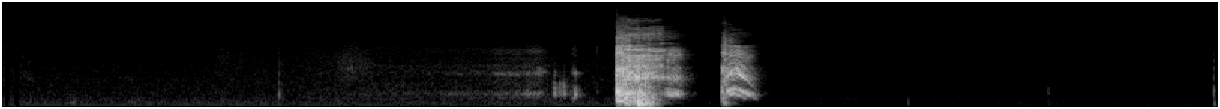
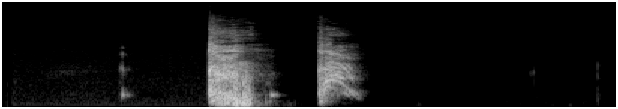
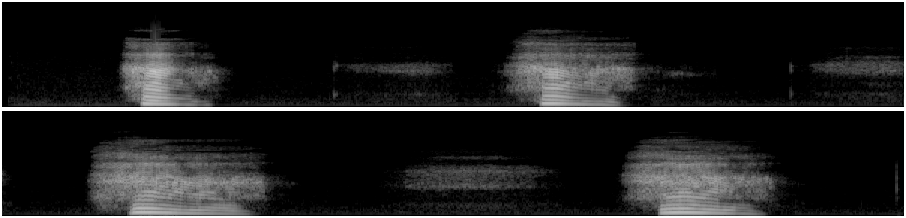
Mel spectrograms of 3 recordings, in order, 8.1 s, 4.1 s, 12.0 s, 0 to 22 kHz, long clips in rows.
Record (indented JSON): {
  "three_cough_length": "8.1 s",
  "three_cough_amplitude": 32700,
  "three_cough_signal_mean_std_ratio": 0.18,
  "cough_length": "4.1 s",
  "cough_amplitude": 32475,
  "cough_signal_mean_std_ratio": 0.27,
  "exhalation_length": "12.0 s",
  "exhalation_amplitude": 30313,
  "exhalation_signal_mean_std_ratio": 0.31,
  "survey_phase": "beta (2021-08-13 to 2022-03-07)",
  "age": "18-44",
  "gender": "Male",
  "wearing_mask": "No",
  "symptom_cough_any": true,
  "symptom_runny_or_blocked_nose": true,
  "symptom_shortness_of_breath": true,
  "symptom_sore_throat": true,
  "symptom_fatigue": true,
  "symptom_headache": true,
  "symptom_loss_of_taste": true,
  "symptom_other": true,
  "symptom_onset": "3 days",
  "smoker_status": "Never smoked",
  "respiratory_condition_asthma": false,
  "respiratory_condition_other": false,
  "recruitment_source": "Test and Trace",
  "submission_delay": "1 day",
  "covid_test_result": "Positive",
  "covid_test_method": "ePCR"
}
